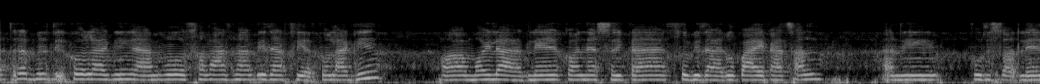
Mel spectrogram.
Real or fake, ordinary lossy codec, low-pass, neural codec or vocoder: fake; MP3, 48 kbps; 7.2 kHz; codec, 16 kHz, 4.8 kbps, FACodec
